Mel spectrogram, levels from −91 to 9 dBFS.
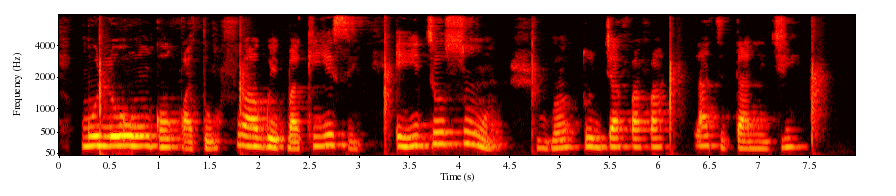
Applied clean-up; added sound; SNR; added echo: neural mask model RNNoise.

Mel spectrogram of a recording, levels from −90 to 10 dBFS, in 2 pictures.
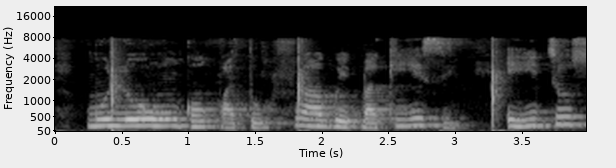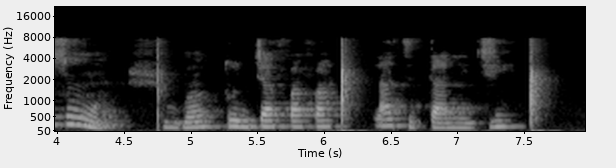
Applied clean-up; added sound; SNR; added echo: none; Hands; 11 dB; none.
